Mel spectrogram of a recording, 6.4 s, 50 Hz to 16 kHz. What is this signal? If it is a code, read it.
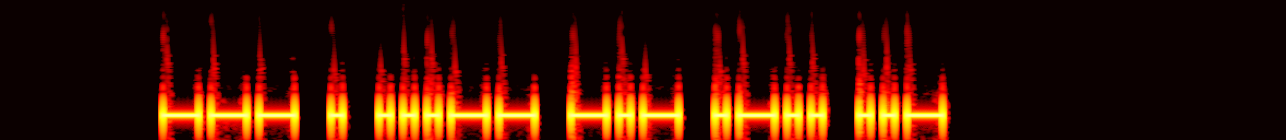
Morse code, heard as a keyed tone, about 20 wpm, 700 Hz. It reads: OE3KLU
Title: DXCC-100 Call Signs - 6 Characters - Repeated 3x - 20wpm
